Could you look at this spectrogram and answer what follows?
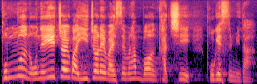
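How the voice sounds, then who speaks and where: A woman's voice: a little high, very animated, fairly quick, big-room sound. A woman pastor in her thirties preaching a sermon in a church, telling personal stories in an earnest, confessional way.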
